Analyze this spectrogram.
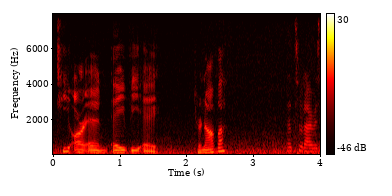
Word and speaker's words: Trnava: His hometown, a little hard to pronounce here because there's only 2 vowels, Trnava. Trnava? That's what I was thinking. I was also trying to practice that. Trnava.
